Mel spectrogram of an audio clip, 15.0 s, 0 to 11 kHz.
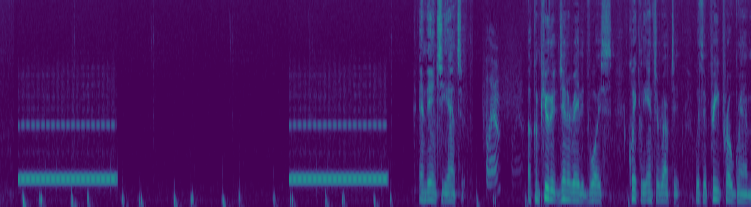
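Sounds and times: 
telephone ringing in long steady electronic tones: 0.4 - 2.4, 5.8 - 7.8
slow loud heartbeat thumping: 0.4 - 8.0, 9.5 - 10.7
speech: 8.4 - 9.4, 10.6 - 15.0.

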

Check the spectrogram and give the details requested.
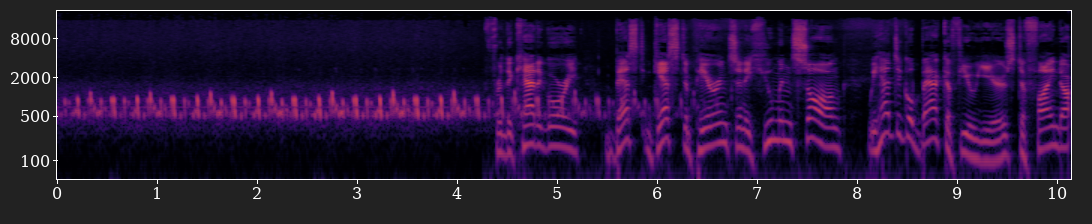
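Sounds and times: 
Eurasian jack snipe display song from a bog in Sweden: 0.8 - 6.6
speech: 4.4 - 10.1.

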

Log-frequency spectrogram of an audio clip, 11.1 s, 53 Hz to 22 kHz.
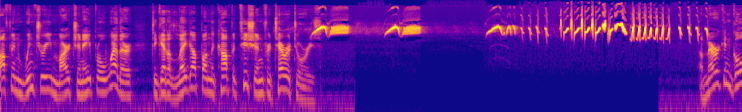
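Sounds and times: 
speech: 0.0 - 5.3, 10.5 - 11.1
eastern phoebe buzzy call and high chirps and trills: 4.0 - 10.7.

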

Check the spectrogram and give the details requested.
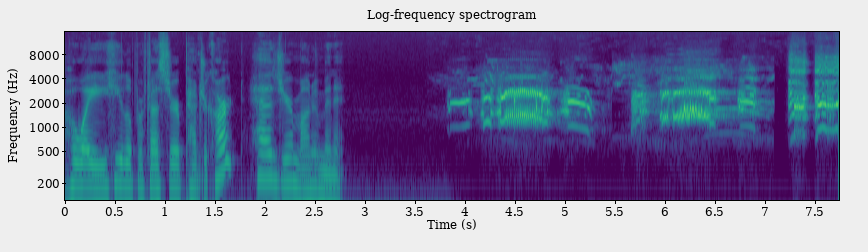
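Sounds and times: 
speech: 0.0 - 2.9
red junglefowl crowing: 3.8 - 7.7
red junglefowl sharp cackling: 3.8 - 7.7.

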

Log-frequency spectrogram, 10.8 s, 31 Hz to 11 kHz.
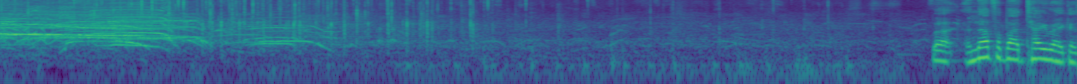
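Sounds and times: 
audience cheering and whooping: 0.0 - 3.6
audience applauding: 0.0 - 5.4
speech: 9.3 - 10.7.

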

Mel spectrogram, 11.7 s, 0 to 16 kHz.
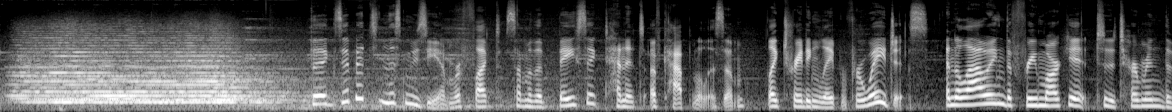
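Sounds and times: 
train whistle blowing as a train passes along the Oakland waterfront: 0.0 - 3.0
speech: 3.1 - 11.7.

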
